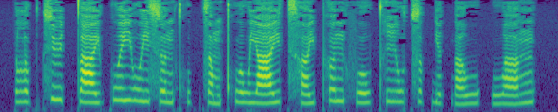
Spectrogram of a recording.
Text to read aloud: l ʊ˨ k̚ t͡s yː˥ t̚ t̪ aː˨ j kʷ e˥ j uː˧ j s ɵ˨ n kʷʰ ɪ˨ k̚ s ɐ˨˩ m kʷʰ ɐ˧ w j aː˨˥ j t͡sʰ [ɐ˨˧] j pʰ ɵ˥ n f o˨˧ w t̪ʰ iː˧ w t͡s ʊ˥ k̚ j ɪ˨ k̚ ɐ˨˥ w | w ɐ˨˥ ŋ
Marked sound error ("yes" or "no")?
yes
